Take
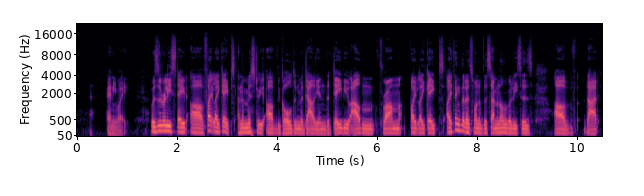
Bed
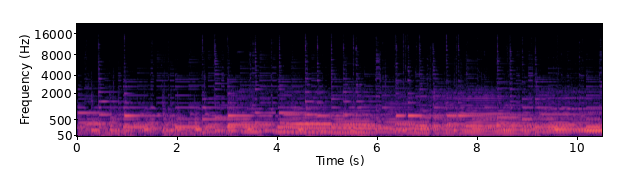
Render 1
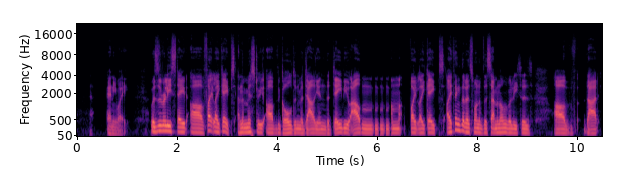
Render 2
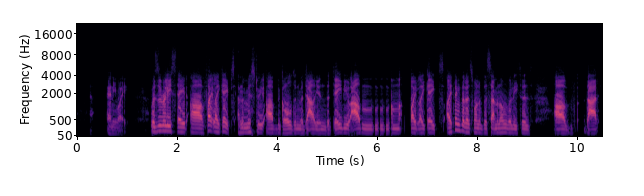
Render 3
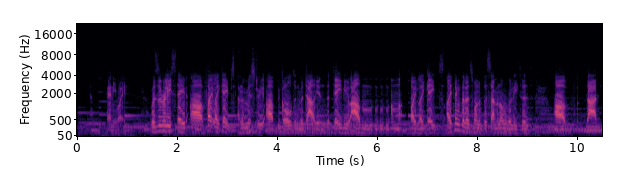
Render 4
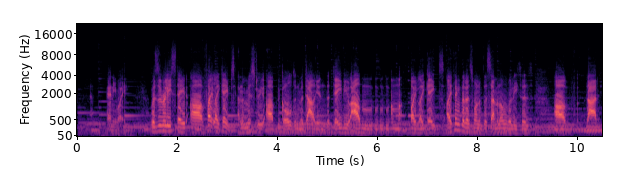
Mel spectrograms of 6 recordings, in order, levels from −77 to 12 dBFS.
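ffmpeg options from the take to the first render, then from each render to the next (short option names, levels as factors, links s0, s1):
-filter_complex "[0:a]asettb=1/sr,asplit=3[s0][s1][s2];[s0]atrim=end=8.334[s3];[s1]atrim=start=8.33:end=9.71,asetpts=PTS-STARTPTS,afade=t=in:d=0.004:c=qsin,afade=t=out:st=1.376:d=0.004:c=qsin,lowpass=f=4500:w=0.5412,lowpass=f=4500:w=1.3066[s4];[s2]atrim=start=9.706[s5];[s3][s4]acrossfade=d=0.004:c1=hsin:c2=qsin[s6];[s6][s5]acrossfade=d=0.004:c1=qsin:c2=hsin,asplit=5[s7][s8][s9][s10][s11];[s7]atrim=end=5.952[s12];[s8]atrim=start=5.838:end=5.952[s13];[s9]atrim=start=5.838:end=5.952[s14];[s10]atrim=start=5.838:end=5.952[s15];[s11]atrim=start=6.278[s16];[s12][s13]acrossfade=d=0.004:c1=hsin:c2=hsin[s17];[s17][s14]acrossfade=d=0.004:c1=hsin:c2=hsin[s18];[s18][s15]acrossfade=d=0.004:c1=hsin:c2=hsin[s19];[s19][s16]acrossfade=d=0.004:c1=hsin:c2=hsin"
-af "aeval=exprs='if(lt(val(0),0),0.447*val(0),val(0))':c=same,bandpass=f=1300:t=q:w=1.1:csg=0"
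-filter_complex "[1:a]volume=0.0944[s0];[0:a][s0]amix=inputs=2:normalize=0"
-af "volume=2.82"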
